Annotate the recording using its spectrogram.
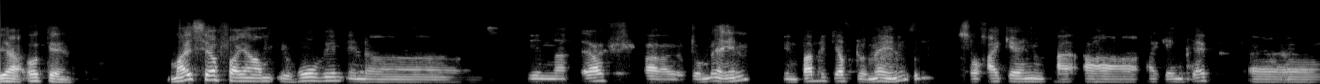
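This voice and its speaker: A man's fairly high voice with a Congolese accent, at a very slow pace with long, frequent pauses and ordinary pitch variation. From DR Congo (Kinshasa). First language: French. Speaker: public health worker, student. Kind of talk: class discussion. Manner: halting.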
